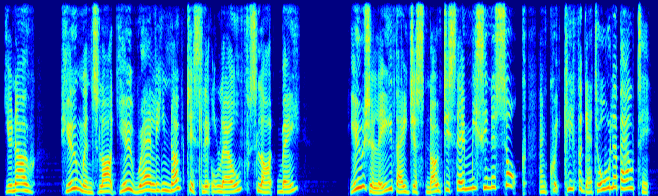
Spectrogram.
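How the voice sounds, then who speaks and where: A woman's voice: high-pitched, animated, measured pace, dry recording, clean studio sound. A woman voicing a small, shy, cheerful male elf in a storybook, chatty and flustered.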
